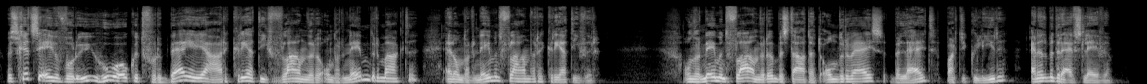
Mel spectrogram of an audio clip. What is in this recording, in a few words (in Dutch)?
Ondernemend Vlaanderen Narration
